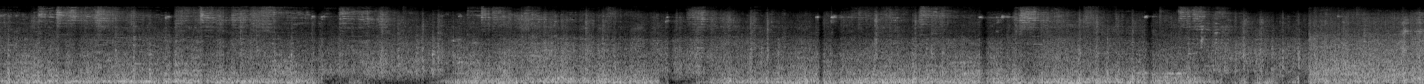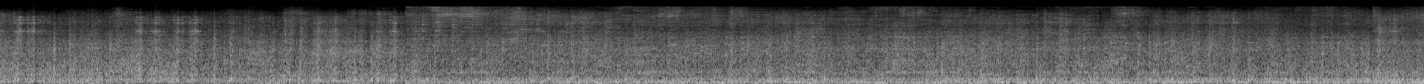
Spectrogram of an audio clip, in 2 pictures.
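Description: Train rolling past, its wheels clattering steadily over the rails. The low rumble drops away briefly three times in the first half.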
